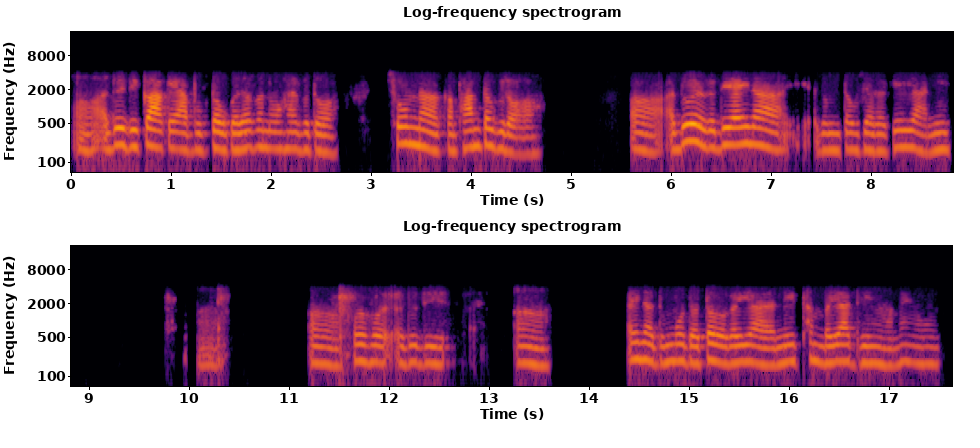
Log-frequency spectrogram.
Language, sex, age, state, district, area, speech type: Manipuri, female, 45-60, Manipur, Bishnupur, rural, conversation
